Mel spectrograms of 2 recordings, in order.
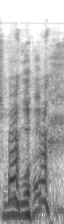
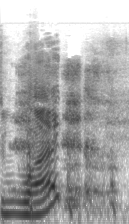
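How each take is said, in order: First: Said in the usual way. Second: A laughing "What?"; "What?" asked through a laugh. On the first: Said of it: "And she goes". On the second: Retold or imitated. Wife laughing at husband's question, laughing. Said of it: "She goes".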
